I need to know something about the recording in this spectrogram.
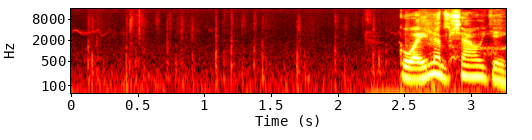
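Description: Footsteps tap softly on a wooden walkway.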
